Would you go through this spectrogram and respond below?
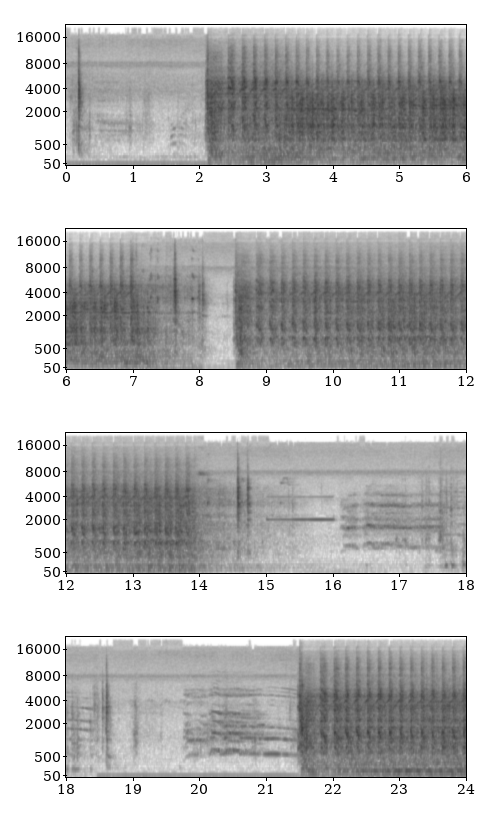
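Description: A car engine turns over in long, loud grinding bursts that stop and restart, then sputters without catching; a rooster crows faintly in the background during the quieter gaps.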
